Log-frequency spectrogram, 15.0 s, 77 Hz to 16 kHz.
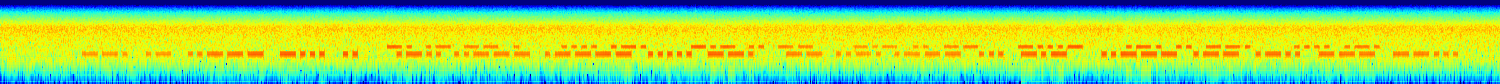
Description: Morse code, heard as two keyed tones, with radio static and fading. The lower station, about 25 wpm, 530 Hz: GA2BI L215G MFJSK 2WLO7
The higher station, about 24 wpm, 830 Hz: NAME HR KIM KIM <BT> RIG HR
